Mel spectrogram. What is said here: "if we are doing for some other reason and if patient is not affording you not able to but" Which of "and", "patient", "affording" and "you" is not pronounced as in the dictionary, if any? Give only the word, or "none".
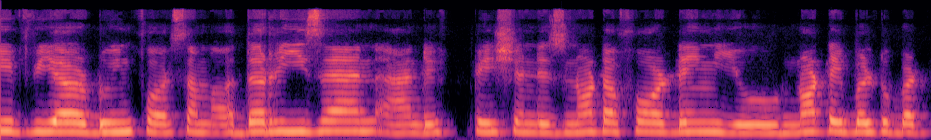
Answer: none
